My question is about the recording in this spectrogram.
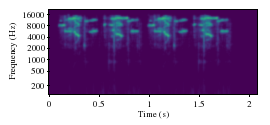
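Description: Four short, high twittering chirps, about two a second, as the sound effect of an opening logo animation.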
